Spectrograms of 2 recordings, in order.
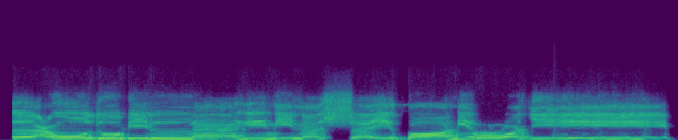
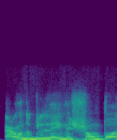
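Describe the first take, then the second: First: It is recited very slowly. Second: It is recited fast.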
